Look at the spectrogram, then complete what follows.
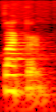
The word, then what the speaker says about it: blackbird: bird is simply because in the first word in English we emphasize the first syllable black bird and in the second example there black bird we accent both of those syllables exactly the same in Spanish however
